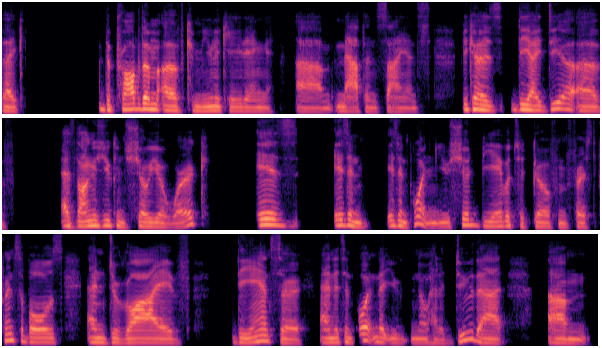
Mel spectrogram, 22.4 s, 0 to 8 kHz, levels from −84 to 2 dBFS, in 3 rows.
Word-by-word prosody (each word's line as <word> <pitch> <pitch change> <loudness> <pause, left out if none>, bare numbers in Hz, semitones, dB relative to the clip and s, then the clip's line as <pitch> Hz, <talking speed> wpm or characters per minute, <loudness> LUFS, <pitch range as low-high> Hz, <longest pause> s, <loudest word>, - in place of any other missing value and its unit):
like, 100 -3 -1 0.9
the 130 -2 +1
problem 145 +3 +6
of 115 -6 +3
communicating, 100 -3 -2 0.3
um, 90 -3 -3
math 95 -2 0
and 90 -2 -7
science, 90 -2 -6 0.4
because 130 -5 +4
the 135 +1 +3
idea 145 +7 +1
of 105 -6 -1 0.6
as 125 -1 0
long 120 +2 +5
as 135 -1 +1
you 135 - +2
can 125 -5 -3
show 110 +4 -1
your 110 -3 0
work 95 +2 -2 0.6
is 145 -6 +3 0.4
is 145 +1 +1
im 105 -8 +1 0.2
is 135 +1 -2
important. 105 -3 0
You 105 +2 -4
should 145 +5 -2
be 120 -1 -3
able 125 +2 0
to 125 -3 -9
go 105 -1 -3
from 100 -1 -8
1st 100 +3 -6
principles 120 -9 0 0.3
and 115 -3 0
derive 105 -3 +3 0.5
the 115 -1 -1
answer, 125 -9 0 0.2
and 115 0 0
it's 115 +2 -4
important 125 +4 +1
that 120 - 0
you 105 -2 -7
know 105 -1 -4
how 100 +1 -9
to 95 - -9
do 150 - -3
that. 105 -3 +1 0.5
Um, 105 -2 +1
110 Hz, 135 wpm, -24 LUFS, 100-130 Hz, 0.9 s, problem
